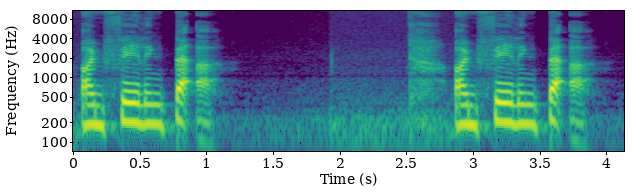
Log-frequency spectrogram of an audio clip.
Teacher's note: As you can hear, I’m using a glottal stop in the middle of the word ‘better’.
